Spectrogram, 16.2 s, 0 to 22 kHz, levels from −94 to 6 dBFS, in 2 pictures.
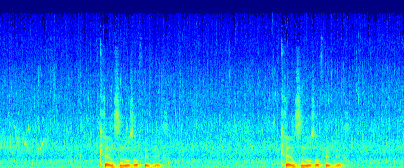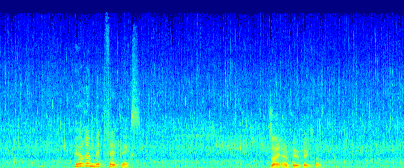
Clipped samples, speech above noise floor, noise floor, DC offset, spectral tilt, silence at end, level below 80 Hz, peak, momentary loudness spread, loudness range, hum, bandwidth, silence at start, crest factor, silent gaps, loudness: under 0.1%; 20 dB; -42 dBFS; under 0.1%; -5 dB/octave; 0 s; -56 dBFS; -6 dBFS; 21 LU; 6 LU; none; 19.5 kHz; 0 s; 22 dB; none; -23 LUFS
